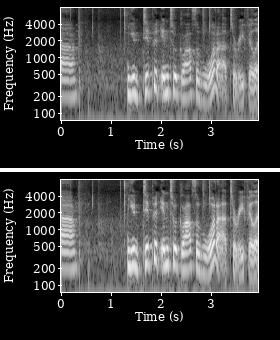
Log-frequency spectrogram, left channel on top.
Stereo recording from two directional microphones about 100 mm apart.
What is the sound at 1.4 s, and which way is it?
A woman's voice, 45° right (ahead or behind).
